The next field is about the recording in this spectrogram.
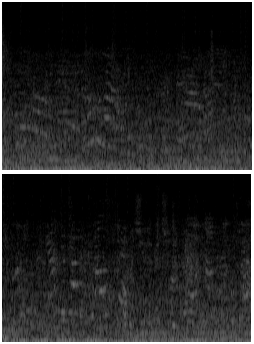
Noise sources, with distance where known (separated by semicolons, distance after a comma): person or small group talking, near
